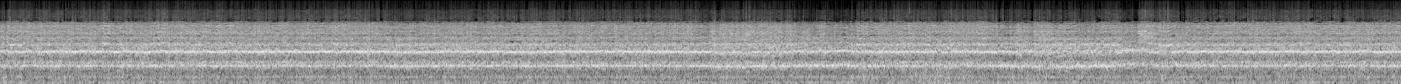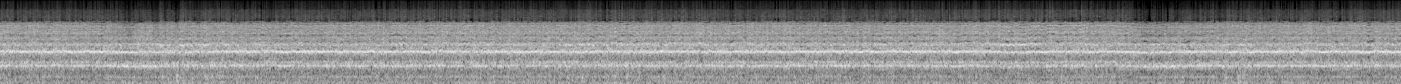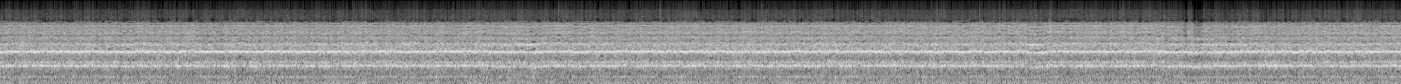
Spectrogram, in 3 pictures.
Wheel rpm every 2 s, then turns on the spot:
230, 230, 230, 220, 230, 220, 240, 230, 230, 230, 230, 230, 230, 230, 230, 240, 230, 230, 230, 230, 230.
none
